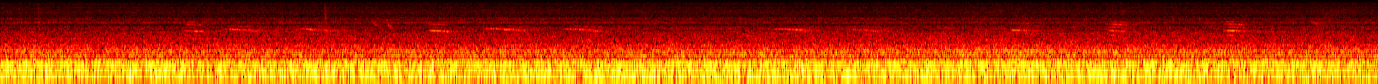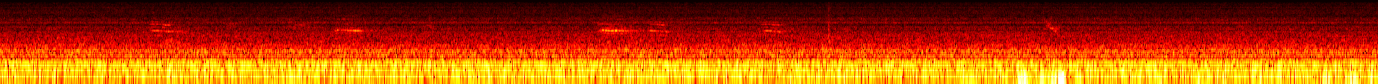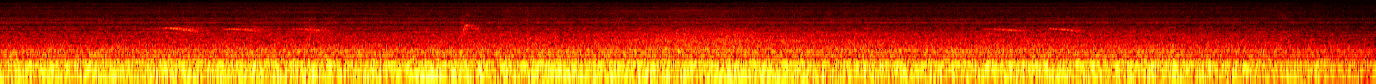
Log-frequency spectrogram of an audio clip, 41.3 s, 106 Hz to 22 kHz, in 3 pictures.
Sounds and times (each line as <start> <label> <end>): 0.0 noise from a nearby air conditioning unit 41.3
1.7 Blue jay calls 14.4
15.1 Blue jay calls 18.2
19.6 Blue jay calls 22.0
28.0 Blue jay calls 39.4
